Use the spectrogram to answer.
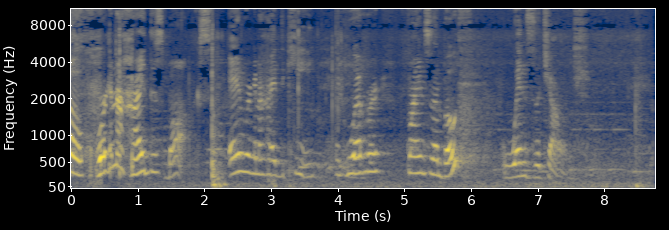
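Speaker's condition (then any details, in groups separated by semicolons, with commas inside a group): No condition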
